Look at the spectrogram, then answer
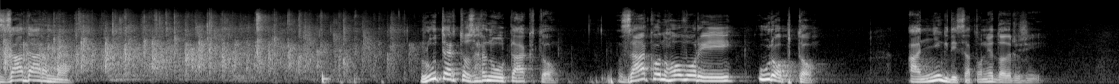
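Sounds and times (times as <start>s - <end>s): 
audience applause: 0.0s - 4.5s
speech: 0.1s - 0.8s, 4.2s - 8.2s, 9.1s - 10.5s.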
